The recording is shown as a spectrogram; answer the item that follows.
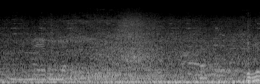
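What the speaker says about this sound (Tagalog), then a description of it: "Andiyan na, may tricycle na." A motorized tricycle draws near with a low, steady engine drone that rises slightly at the end, heard beneath people talking.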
